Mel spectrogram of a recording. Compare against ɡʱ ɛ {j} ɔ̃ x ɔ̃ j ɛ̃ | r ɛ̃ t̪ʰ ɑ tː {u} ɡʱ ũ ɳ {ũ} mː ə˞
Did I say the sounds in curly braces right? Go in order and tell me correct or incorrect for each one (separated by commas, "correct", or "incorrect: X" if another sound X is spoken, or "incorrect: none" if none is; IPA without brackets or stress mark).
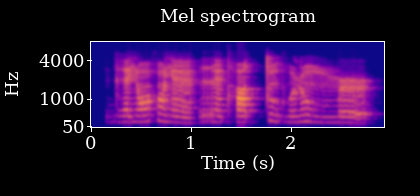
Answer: correct, incorrect: ũ, correct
